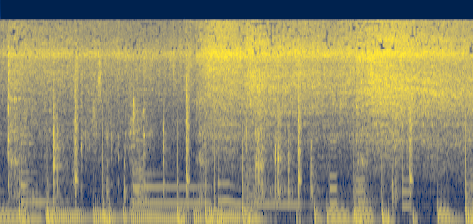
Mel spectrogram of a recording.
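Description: Raw chicken pieces dropped into hot onion-masala in a steel kadai, sizzling and frying, the hiss growing stronger about halfway through, with a few clicks of pieces and spatula against the pan. Background music with low sustained notes plays alongside.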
